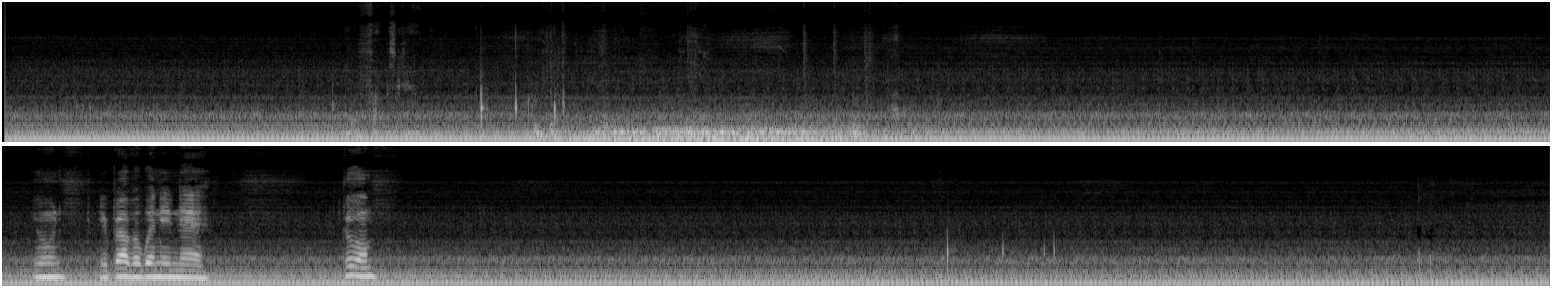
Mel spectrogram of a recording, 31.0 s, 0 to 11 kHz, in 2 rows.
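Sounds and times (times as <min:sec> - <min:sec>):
car engine rumble inside cabin: 0:00.0 - 0:30.9.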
